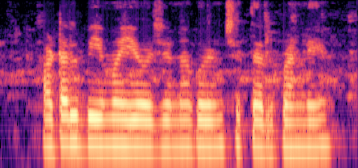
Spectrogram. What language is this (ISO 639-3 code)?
tel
